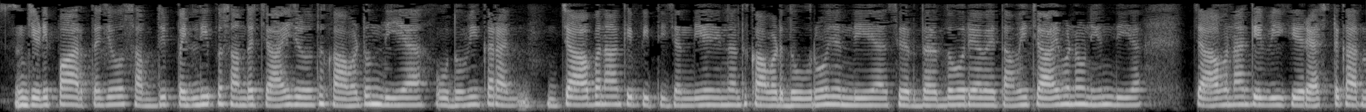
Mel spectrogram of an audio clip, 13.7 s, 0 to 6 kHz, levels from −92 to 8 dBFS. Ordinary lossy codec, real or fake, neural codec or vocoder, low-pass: MP3, 24 kbps; real; none; 5.4 kHz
